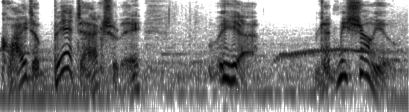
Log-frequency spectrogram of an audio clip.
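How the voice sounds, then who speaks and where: Eccentric old game wizard: kindly, chatty, pitch swooping wildly, music underneath. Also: male voice, wildly swooping pitch, slow, heavily acted. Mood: delighted, playful. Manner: whimsical, rambling, chatty. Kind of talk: video game cutscene acting.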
